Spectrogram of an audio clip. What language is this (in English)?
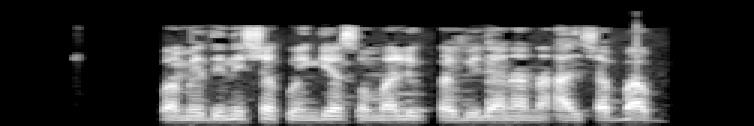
Swahili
